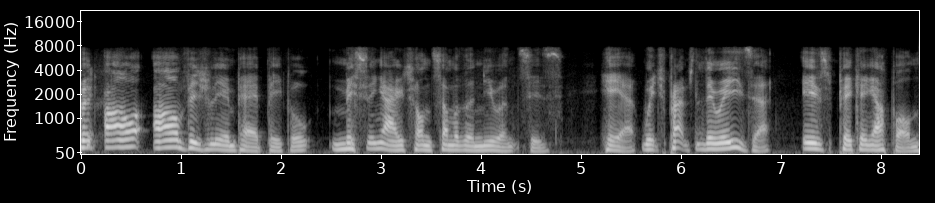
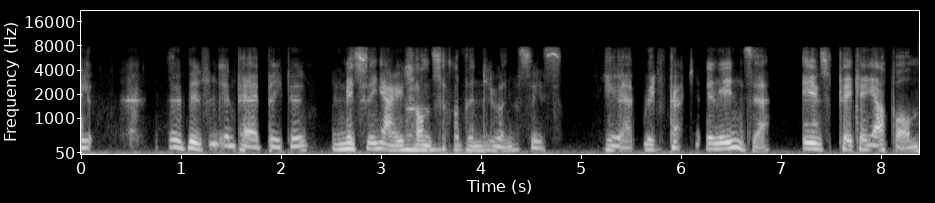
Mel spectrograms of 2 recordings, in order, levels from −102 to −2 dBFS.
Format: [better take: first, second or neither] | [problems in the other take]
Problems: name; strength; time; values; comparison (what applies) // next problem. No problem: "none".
first | noise reduction (neural diffusion model UNIVERSE++)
